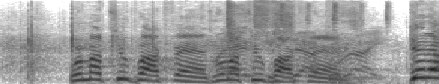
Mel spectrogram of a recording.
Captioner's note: light applause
